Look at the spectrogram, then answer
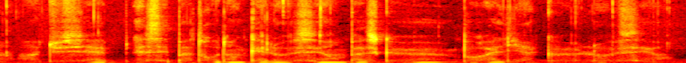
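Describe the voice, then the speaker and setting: Beneath the whispered speech, noticeable background noise can be heard. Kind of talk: improvised bedtime story, ASMR. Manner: slow, soothing, storytelling.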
